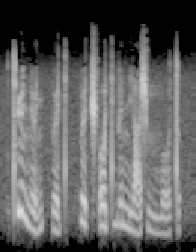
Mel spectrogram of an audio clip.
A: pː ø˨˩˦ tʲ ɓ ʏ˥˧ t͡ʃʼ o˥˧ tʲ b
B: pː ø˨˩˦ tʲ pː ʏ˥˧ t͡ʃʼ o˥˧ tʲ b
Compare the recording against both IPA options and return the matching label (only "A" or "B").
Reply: B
